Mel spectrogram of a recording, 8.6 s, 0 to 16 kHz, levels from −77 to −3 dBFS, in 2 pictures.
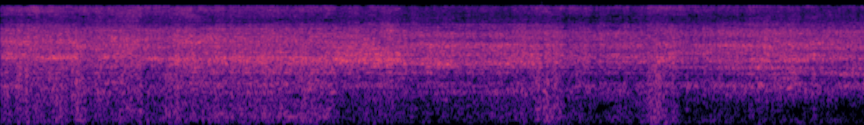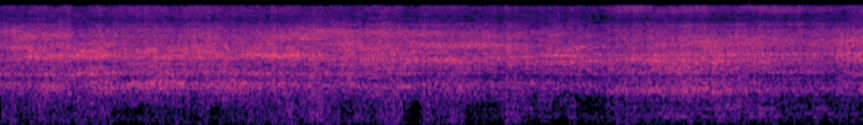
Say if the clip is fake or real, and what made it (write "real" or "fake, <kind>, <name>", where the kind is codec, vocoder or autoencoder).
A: fake, vocoder, BigVGAN v2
